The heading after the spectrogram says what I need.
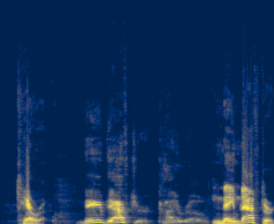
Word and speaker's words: Cairo: a city whose name is spelled Cairo pronounced Caro named after Cairo named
